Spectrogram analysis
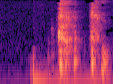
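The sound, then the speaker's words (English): Coughing interrupts an interviewer during a survey about rating feelings toward people and organizations: a few sharp, harsh coughs in quick succession within under two seconds, heard alone with no talk. “So sorry there, I had to cough.”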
